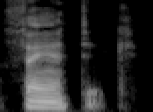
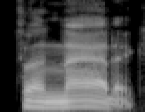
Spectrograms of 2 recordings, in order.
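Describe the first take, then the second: First: The word is said with two syllables. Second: The word is said with three syllables. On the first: The speaker calls it wrong. "I guess I was saying it wrong" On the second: The speaker calls it right. "It's Sitka Fanatic"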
